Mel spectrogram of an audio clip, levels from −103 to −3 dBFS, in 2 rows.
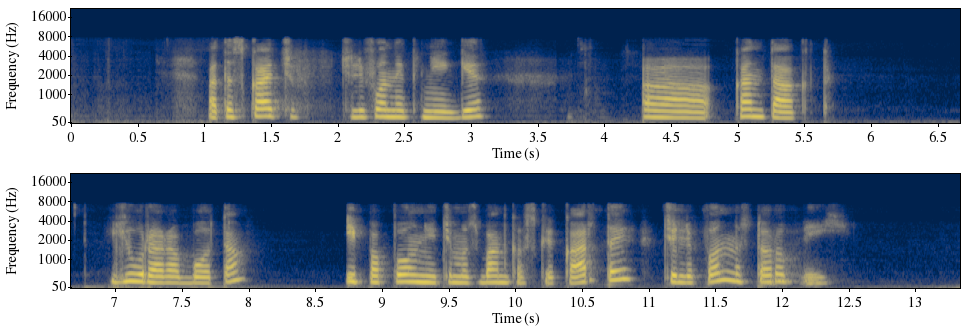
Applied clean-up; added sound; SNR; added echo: neural mask model DeepFilterNet 3.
